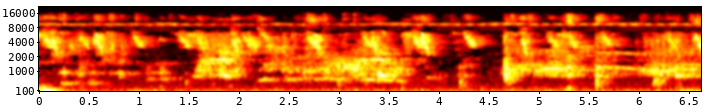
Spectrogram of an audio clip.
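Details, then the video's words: Blue-crowned hanging parrot singing actively, a dense run of high, thin chirps and twitters fired in quick irregular bursts, with a few louder clusters near the end over faint background hiss. "Serindit gacor cor"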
